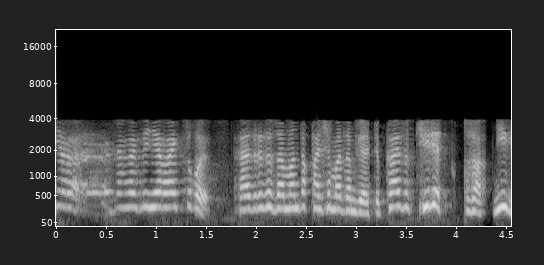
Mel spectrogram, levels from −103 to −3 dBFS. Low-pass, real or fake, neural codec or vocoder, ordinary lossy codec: 7.2 kHz; fake; autoencoder, 48 kHz, 32 numbers a frame, DAC-VAE, trained on Japanese speech; AAC, 16 kbps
